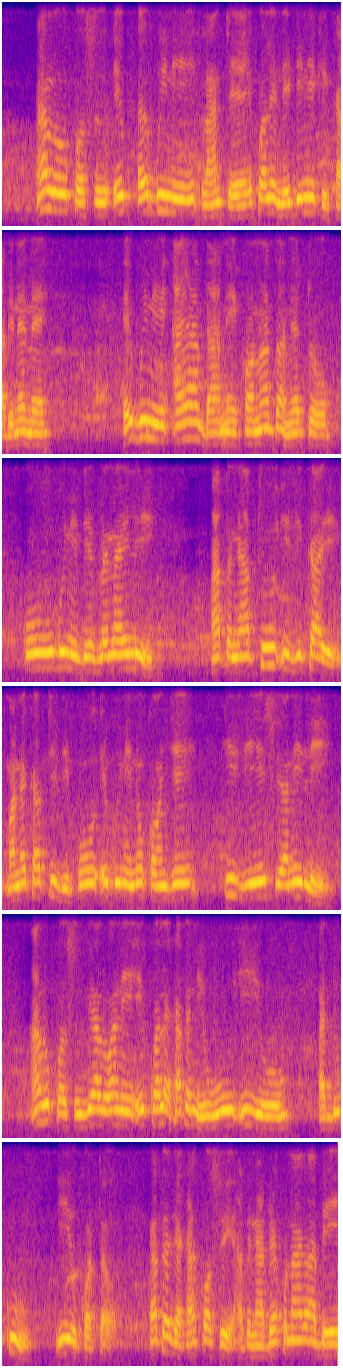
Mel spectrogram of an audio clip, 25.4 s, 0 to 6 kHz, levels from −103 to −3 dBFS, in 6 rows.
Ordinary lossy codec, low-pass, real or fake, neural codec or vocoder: Opus, 16 kbps; 5.4 kHz; real; none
